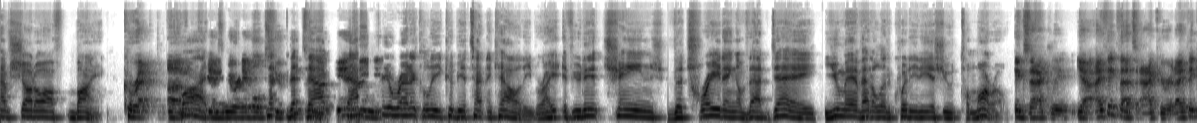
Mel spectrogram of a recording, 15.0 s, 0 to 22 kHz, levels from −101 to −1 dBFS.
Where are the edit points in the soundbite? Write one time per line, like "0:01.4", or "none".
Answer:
0:02.0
